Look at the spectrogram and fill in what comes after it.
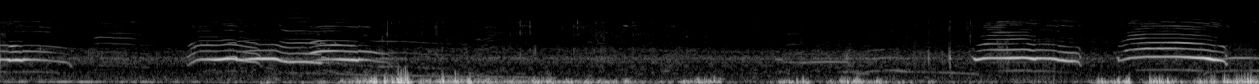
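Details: Black cat threatening another cat: wavering, quavering yowls in bursts, broken by long stretches of deep rumbling growls, then louder drawn-out wails near the end.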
